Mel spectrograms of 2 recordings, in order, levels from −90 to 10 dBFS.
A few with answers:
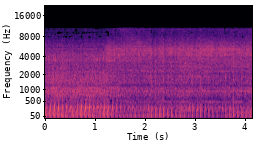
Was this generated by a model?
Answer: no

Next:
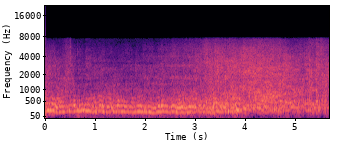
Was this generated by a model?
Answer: yes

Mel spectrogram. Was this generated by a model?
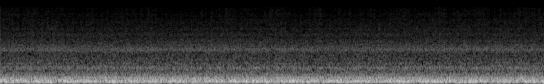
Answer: no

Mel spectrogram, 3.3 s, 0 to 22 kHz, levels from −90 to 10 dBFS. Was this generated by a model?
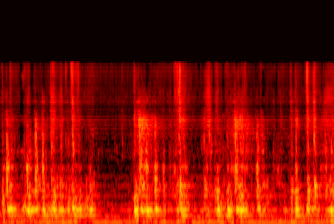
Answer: yes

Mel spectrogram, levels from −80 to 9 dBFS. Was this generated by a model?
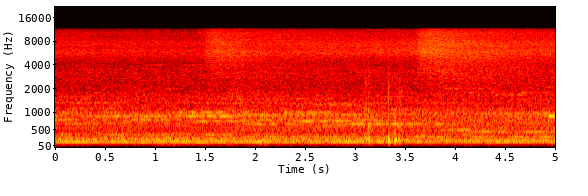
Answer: no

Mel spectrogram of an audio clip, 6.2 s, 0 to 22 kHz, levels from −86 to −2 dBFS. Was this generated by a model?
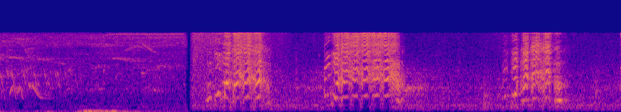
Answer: no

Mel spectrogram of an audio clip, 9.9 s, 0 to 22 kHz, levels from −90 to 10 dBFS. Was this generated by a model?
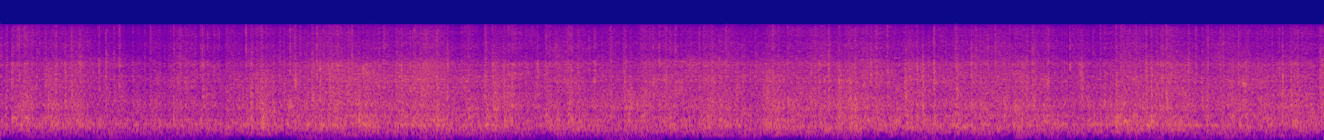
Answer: yes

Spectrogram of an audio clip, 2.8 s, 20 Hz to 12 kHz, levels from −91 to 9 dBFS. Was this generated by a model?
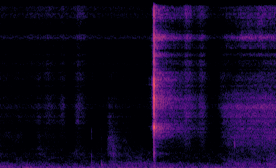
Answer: yes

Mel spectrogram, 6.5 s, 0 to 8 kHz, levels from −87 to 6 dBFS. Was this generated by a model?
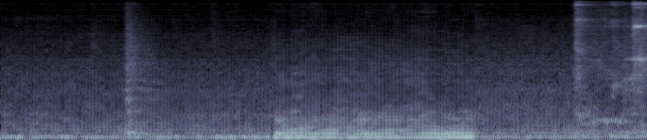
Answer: yes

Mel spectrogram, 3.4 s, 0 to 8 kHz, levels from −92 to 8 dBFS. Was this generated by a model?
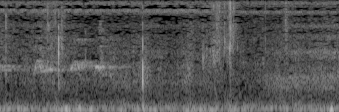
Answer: no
